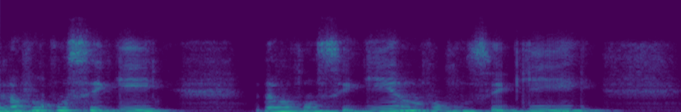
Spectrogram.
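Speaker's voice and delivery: frozen-up, panicked, repeating the same words. Retelling freezing at a gap while pregnant: retelling own panicked words. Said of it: "Entrei em pânico".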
